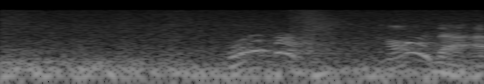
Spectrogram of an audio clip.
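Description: A short vocal call, two or three quick rising-and-falling pitched sounds about a second in, over a steady low rumble.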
